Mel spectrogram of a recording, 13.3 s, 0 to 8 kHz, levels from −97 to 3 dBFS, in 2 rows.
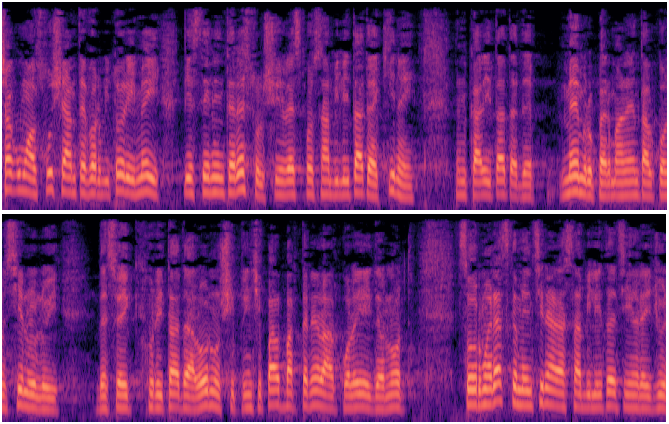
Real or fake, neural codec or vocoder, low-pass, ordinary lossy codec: fake; codec, 16 kHz, 8 kbps, FreqCodec, larger model; 7.2 kHz; MP3, 48 kbps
